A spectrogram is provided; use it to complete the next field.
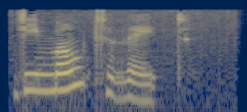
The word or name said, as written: demotivate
